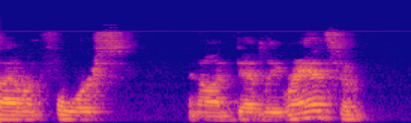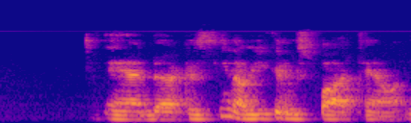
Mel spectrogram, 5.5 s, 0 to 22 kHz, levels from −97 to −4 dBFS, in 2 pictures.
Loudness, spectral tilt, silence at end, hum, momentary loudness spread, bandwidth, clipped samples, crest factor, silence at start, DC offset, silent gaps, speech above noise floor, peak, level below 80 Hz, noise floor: -31 LUFS; -6 dB/octave; 0 s; none; 11 LU; 8.2 kHz; under 0.1%; 16 dB; 0 s; under 0.1%; none; 48 dB; -14 dBFS; -78 dBFS; -78 dBFS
